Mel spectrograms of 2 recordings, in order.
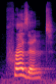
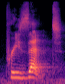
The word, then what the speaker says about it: present: Present, present. So do you hear how the stress changes the pronunciation?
